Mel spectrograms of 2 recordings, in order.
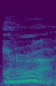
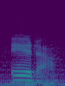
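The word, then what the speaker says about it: Eira: name, Era, is actually the Welsh word for snow, which is pronounced Era, but we say Era because it's the United States.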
